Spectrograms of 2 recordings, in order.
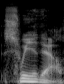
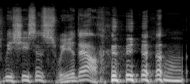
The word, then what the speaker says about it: sfogliatelle: But if you're going to pronounce it the way it's spelled, it would be sfogliatelle.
